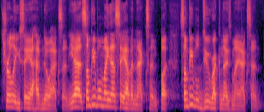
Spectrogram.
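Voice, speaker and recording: This livestream host is a man whose native language is Spanish, and he reads and responds to viewer comments casually, thinking aloud and sometimes hesitating. He speaks quickly at a medium pitch, with plenty of expression.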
